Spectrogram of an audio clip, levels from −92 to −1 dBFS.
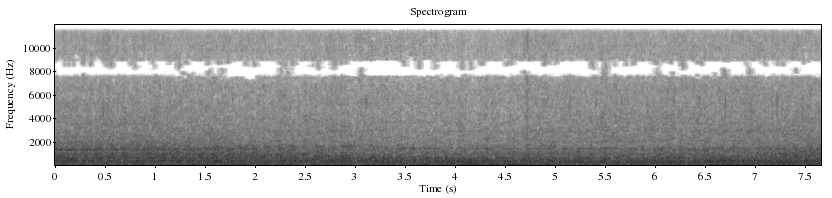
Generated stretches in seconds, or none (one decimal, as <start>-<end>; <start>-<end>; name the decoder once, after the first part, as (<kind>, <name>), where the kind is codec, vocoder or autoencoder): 0.0-2.9 (vocoder, Vocos); 3.8-7.7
